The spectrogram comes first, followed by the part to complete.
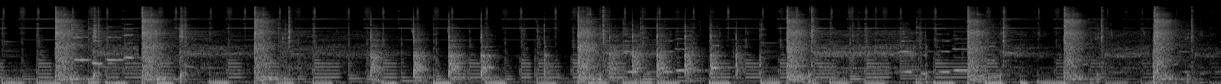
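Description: Background music with about a dozen sharp shots, roughly one a second, from a Paslode cordless framing nailer driving nails into 2x4 wall studs.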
